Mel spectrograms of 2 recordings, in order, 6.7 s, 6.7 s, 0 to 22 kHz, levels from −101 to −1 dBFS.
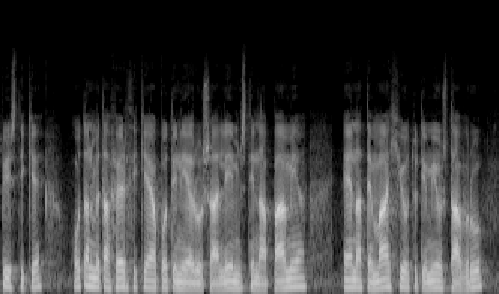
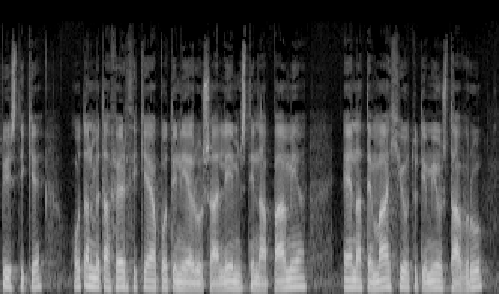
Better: second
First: muffled; very; fading above 2 kHz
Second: none

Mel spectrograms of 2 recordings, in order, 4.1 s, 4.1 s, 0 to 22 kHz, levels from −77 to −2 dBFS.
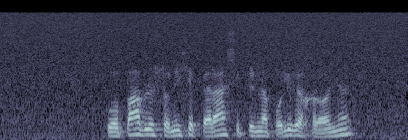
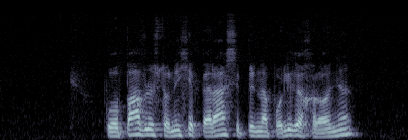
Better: second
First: hiss; loud; throughout; 9 dB below the speech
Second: hiss; faint; throughout; 30 dB below the speech

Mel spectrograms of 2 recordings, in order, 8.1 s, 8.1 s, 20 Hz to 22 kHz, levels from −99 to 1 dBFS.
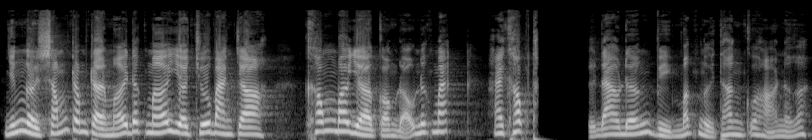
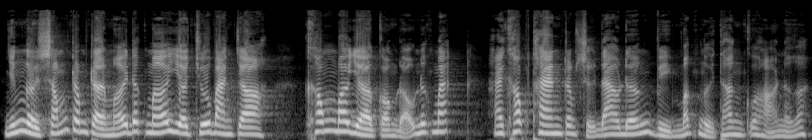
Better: second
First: audio cutting out; at 5.5 s for 0.5 s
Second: none

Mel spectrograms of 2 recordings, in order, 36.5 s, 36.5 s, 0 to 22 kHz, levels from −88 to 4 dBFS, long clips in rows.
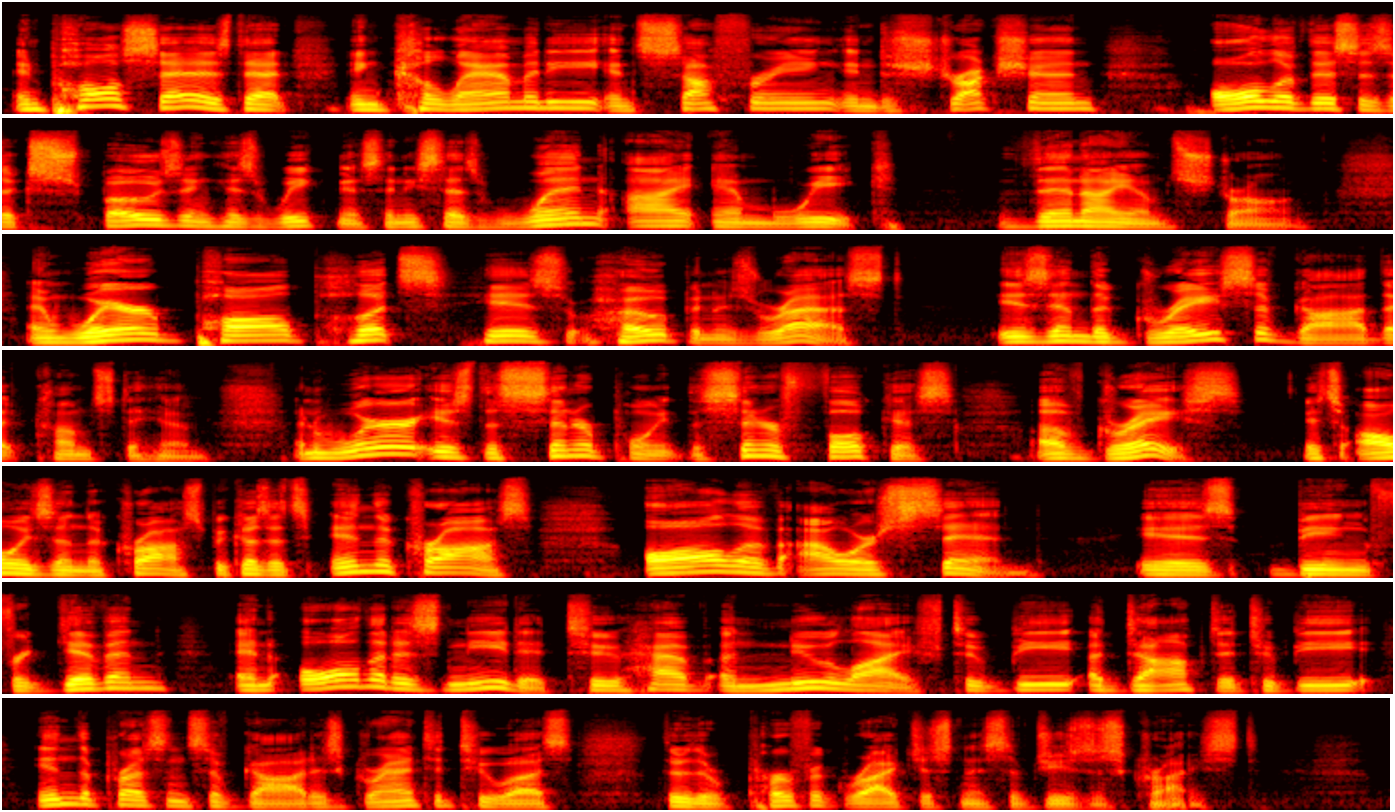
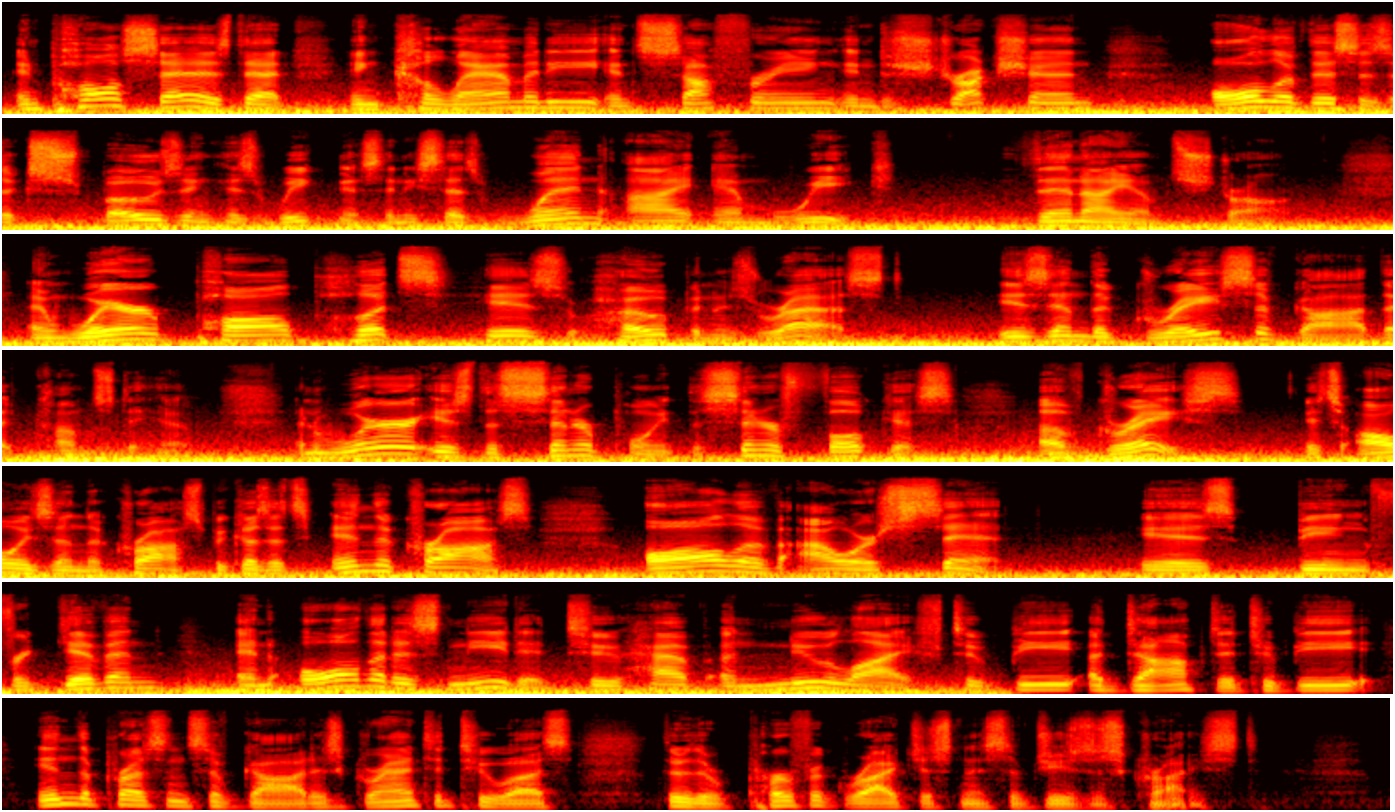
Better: first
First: none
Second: wind noise on the microphone; occasional gusts; until 30 s; 20 dB below the speech

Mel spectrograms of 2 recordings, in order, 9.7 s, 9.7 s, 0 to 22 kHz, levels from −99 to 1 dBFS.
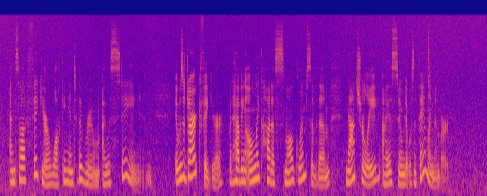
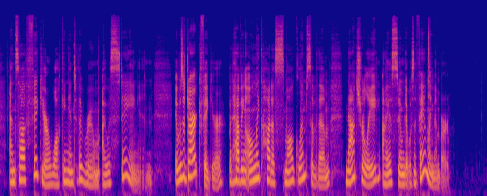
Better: second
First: hiss; faint; throughout; 20 dB below the speech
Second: none

